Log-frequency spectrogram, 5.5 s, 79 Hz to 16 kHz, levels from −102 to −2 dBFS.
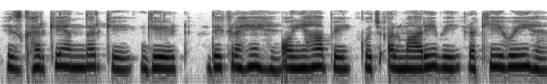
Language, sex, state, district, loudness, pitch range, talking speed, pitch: Hindi, female, Rajasthan, Churu, -13 LUFS, 215-240 Hz, 195 wpm, 225 Hz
